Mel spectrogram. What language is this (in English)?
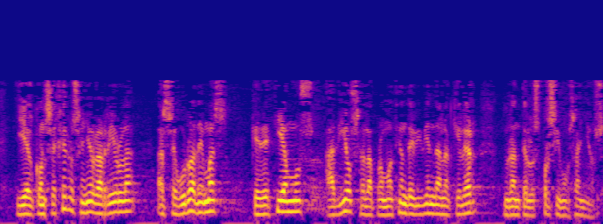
Spanish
